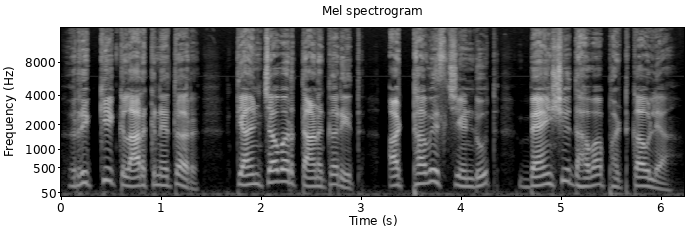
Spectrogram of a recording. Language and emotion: Marathi, neutral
